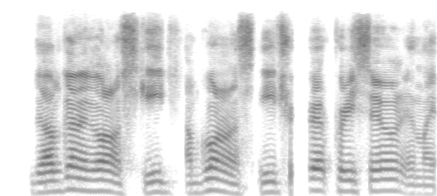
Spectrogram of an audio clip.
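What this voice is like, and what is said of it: Usual voice. Nothing is said of it.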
